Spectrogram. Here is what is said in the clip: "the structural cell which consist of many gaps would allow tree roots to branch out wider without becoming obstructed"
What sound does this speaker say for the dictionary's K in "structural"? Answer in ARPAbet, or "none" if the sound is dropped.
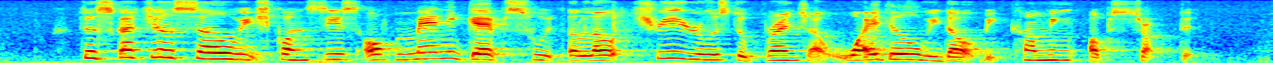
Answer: none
